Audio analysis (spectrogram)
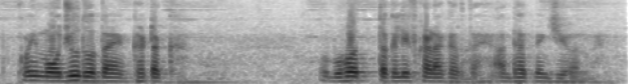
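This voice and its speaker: Noticeable background noise surrounds the recording. A man speaks with a Marathi accent. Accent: Marathi-accented Hindi, self-described. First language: Marathi (speaking Hindi). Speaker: spiritual teacher. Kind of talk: lecture.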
